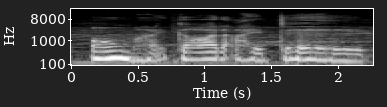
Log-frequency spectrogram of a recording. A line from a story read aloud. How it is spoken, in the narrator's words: Remus groaned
